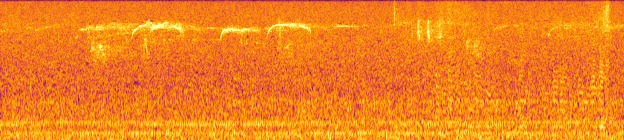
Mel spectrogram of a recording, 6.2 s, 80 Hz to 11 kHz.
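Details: Wasp feeding at a feral rabbit carcass, Helsinki, Finland, in July 2013, giving a constant low hum, with several thin rising and falling bird chirps scattered over it.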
